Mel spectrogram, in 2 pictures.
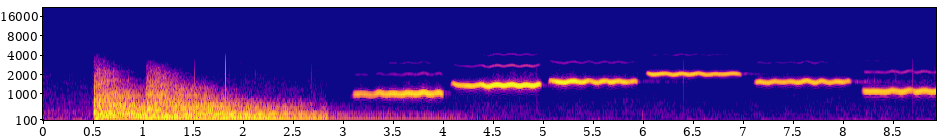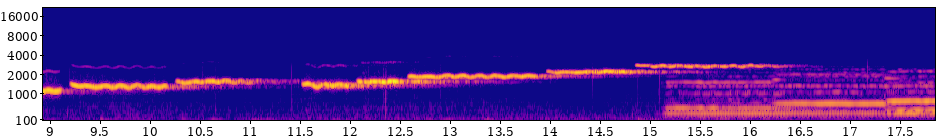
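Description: A clear melodic whistle plays a sequence of sustained notes, preceded by a couple of sharp struck tones, then swells into a held chord at the end, as the signature theme of The Whistler radio drama.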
